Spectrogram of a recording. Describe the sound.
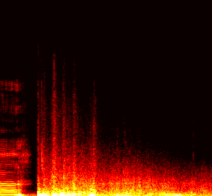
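A floor-shaking thunder clap follows a flash of lightning: a sudden loud, broad crack gives way to a heavy rumble that keeps going to the end.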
